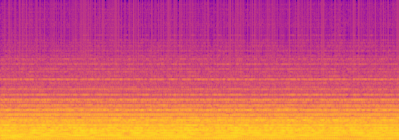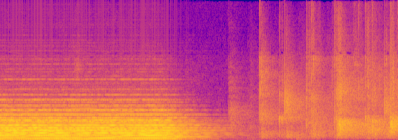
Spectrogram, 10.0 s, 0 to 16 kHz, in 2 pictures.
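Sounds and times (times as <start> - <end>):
pipe organ chord: 0.0 - 7.8
scattered clapping: 7.8 - 9.9.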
